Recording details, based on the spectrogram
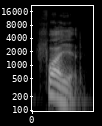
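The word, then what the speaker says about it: fire: और आई आर ई दोस्तों आएगा। उसका उच्चारण आई के रूप में करते हैं। क्या हो जाएगा? फायर। एफ आई आर ई फायर हो जाएगा।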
